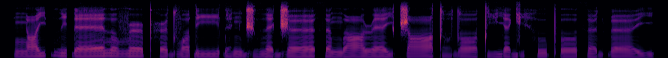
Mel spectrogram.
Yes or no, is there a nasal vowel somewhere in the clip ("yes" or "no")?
no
